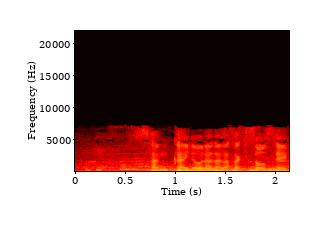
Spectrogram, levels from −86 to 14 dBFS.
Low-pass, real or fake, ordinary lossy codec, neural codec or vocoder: 7.2 kHz; real; MP3, 32 kbps; none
